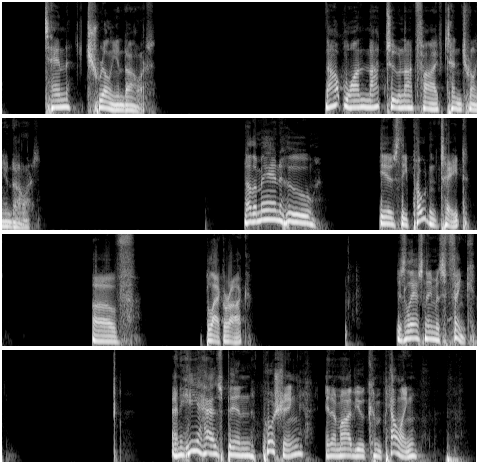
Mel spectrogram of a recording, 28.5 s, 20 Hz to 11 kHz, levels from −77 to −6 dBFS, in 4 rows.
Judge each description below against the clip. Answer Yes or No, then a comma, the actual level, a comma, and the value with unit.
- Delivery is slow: Yes, slow, 70 wpm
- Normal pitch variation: No, wide, 6.1 semitones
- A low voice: No, medium, 145 Hz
